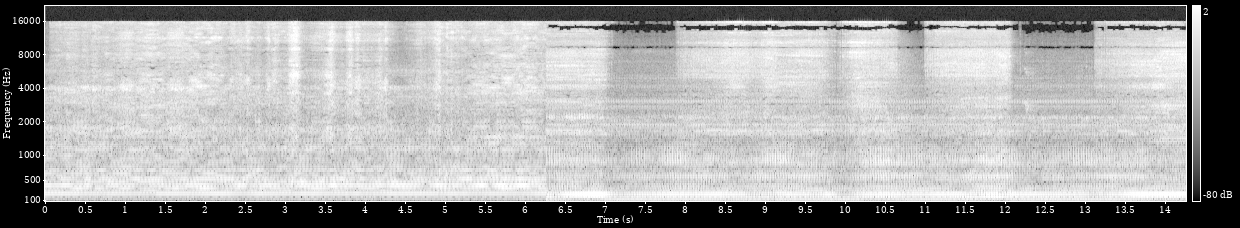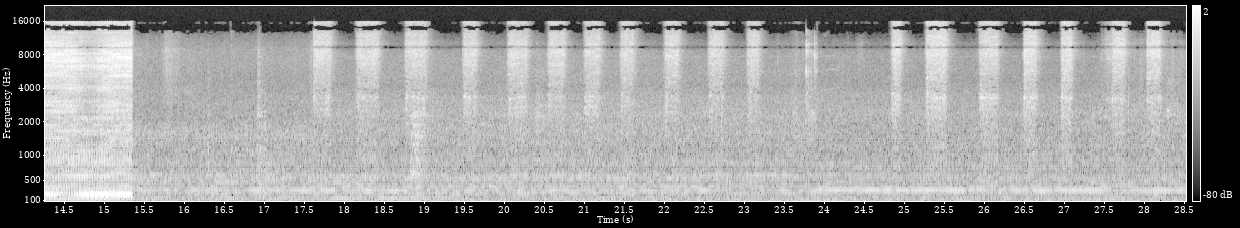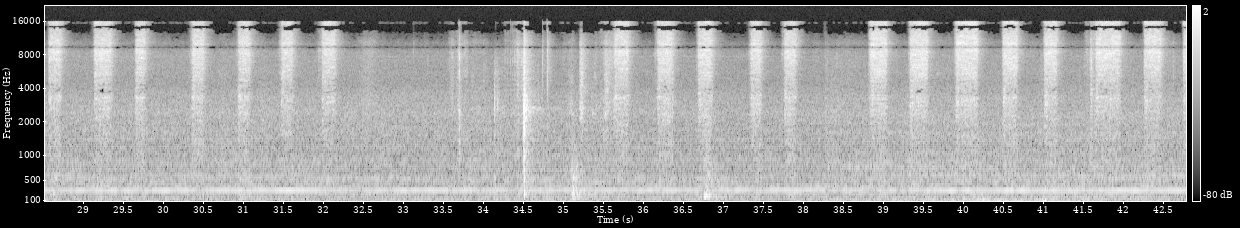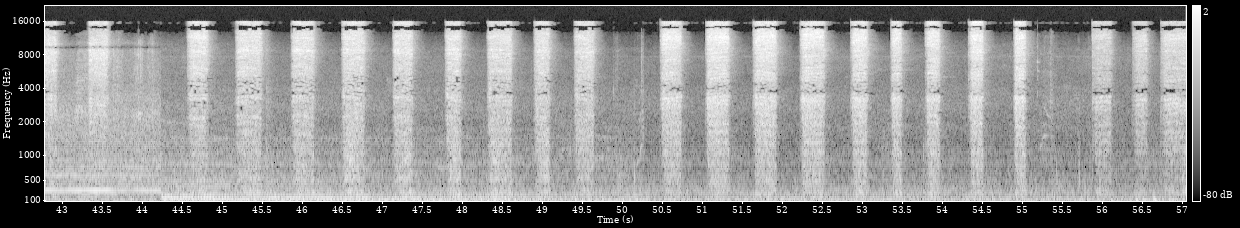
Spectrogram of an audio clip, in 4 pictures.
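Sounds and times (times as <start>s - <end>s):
spray can hissing: 50.5s - 55.1s, 55.9s - 57.0s.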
